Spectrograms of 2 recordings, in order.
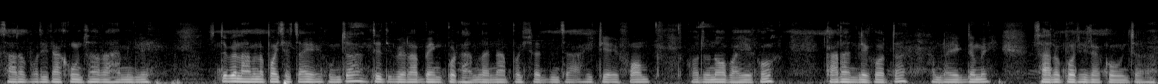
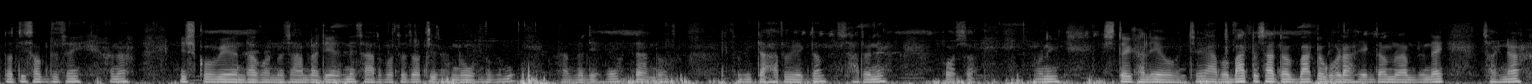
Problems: continuous background conversations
